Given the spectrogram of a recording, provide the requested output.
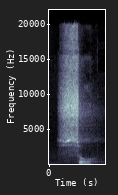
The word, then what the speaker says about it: sou: → sou (I am) The latter has already been lost in the center and south of the country, being pronounced [o] and not in these places. I don't say sou, I say "sô".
